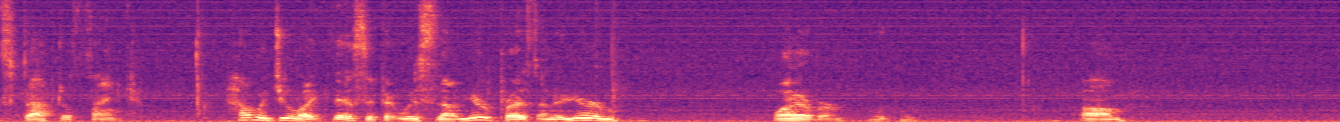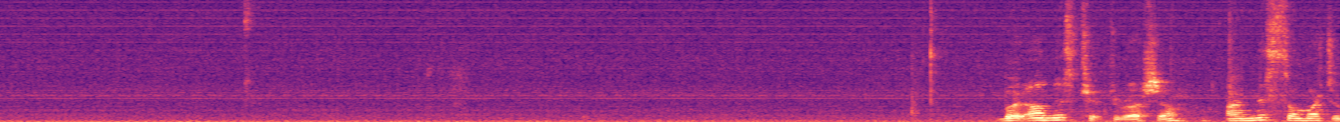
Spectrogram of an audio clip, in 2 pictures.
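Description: An elderly woman talks calmly nearby, pausing between remarks.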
